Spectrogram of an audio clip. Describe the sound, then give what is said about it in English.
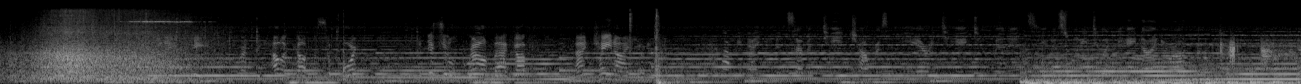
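A car engine rumbles low as an unmarked car with flashing blue lights pulls up next to stationary police cars and settles to a stop, with steady humming tones ringing over it and a deeper rumble rising near the end. “An unmarked car with flashing blue lights pulls up next to the stationary police cars.”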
